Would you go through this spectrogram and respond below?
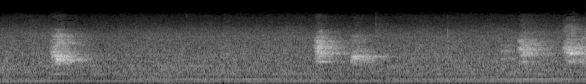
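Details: English Bulldog puppies for sale: a lone bright yap, a long quiet gap, then a double bark and a final pair of high, abrupt yelps, steady faint hum throughout.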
